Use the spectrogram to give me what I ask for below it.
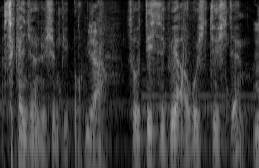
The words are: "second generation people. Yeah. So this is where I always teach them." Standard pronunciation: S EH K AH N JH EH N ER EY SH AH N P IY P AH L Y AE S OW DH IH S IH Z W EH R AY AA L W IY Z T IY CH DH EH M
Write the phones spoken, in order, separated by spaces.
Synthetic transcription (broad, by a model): S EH K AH N JH EH N ER EY SH AH N P IY P AH L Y S OW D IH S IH W EH AY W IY S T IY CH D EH M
